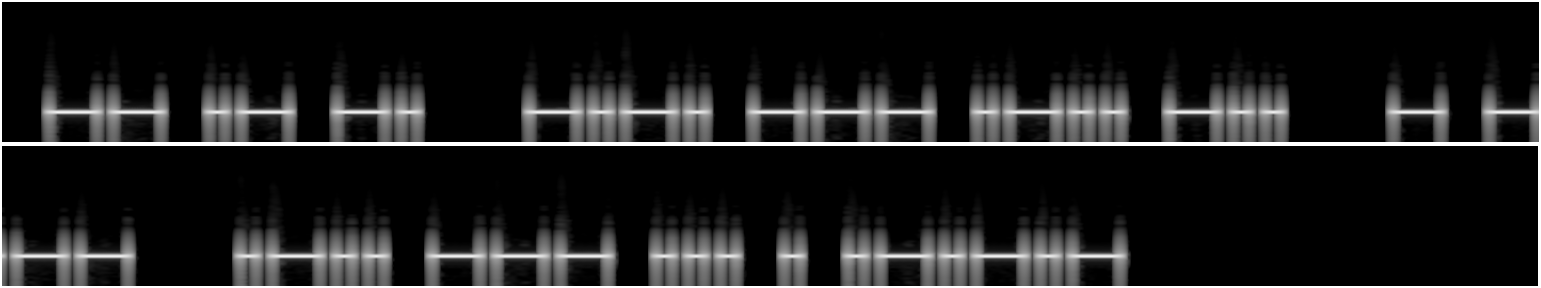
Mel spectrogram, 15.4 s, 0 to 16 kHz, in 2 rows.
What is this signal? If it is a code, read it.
Morse code, heard as a keyed tone, about 15 wpm, 700 Hz. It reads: MAN COLD TO LOSE.
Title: Sentences from Top 1100 Words 15wpm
